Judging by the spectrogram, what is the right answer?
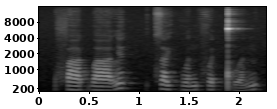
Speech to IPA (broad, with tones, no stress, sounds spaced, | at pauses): f aː˨ k̚ w aː˨ l ɪ˥ k̚ | t͡s ɐ˧ j kʷ ɐ˨˧ n f ɵ˧ t̚ kʷʰ ɐ˨˥ n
